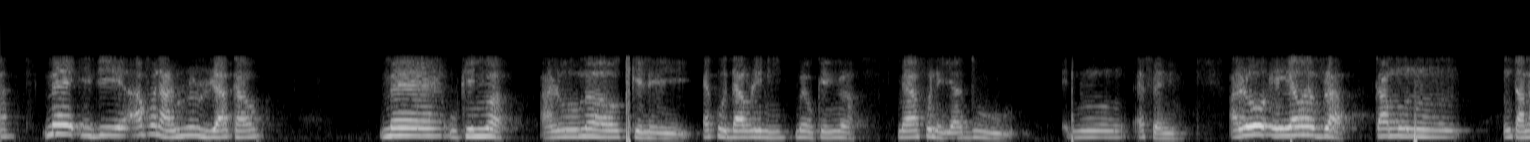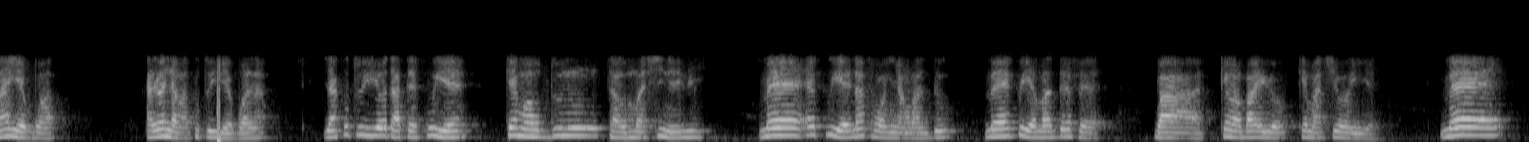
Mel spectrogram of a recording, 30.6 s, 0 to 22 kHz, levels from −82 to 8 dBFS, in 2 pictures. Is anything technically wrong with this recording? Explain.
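Yes. Opus voice compression runs throughout: a low rate, consistent with about 8 kbps, narrows SILK coding to narrowband, so nothing sounds above 4.4 kHz, and speech sounds muffled, hoarse and slightly robotic. Loud pops occur at 6.26–6.30 s, 14.14–14.18 s and 17.47–17.51 s. Each is a single sharp crack about 15, 15 and 20 dB above the speech, likely from a voltage spike from a plug, switch or static. A DC step at 10.72 s shifts the waveform's zero line, holding until 12.90 s. Each shift is heard as a low thump while the speech continues unchanged.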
